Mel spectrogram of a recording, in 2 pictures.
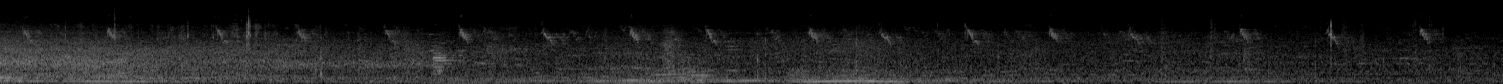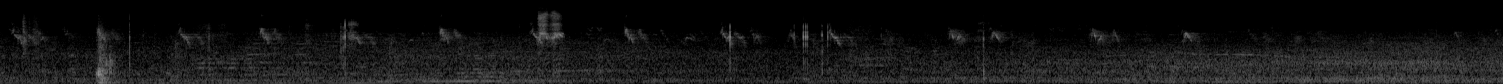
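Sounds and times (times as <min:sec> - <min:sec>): small songbird chirping: 0:18.4 - 0:19.5.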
